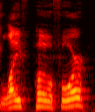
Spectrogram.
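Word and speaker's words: LiFePO4: I'm gonna say that's probably pronounced life po4 that's how I pronounce it that's that's literally the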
